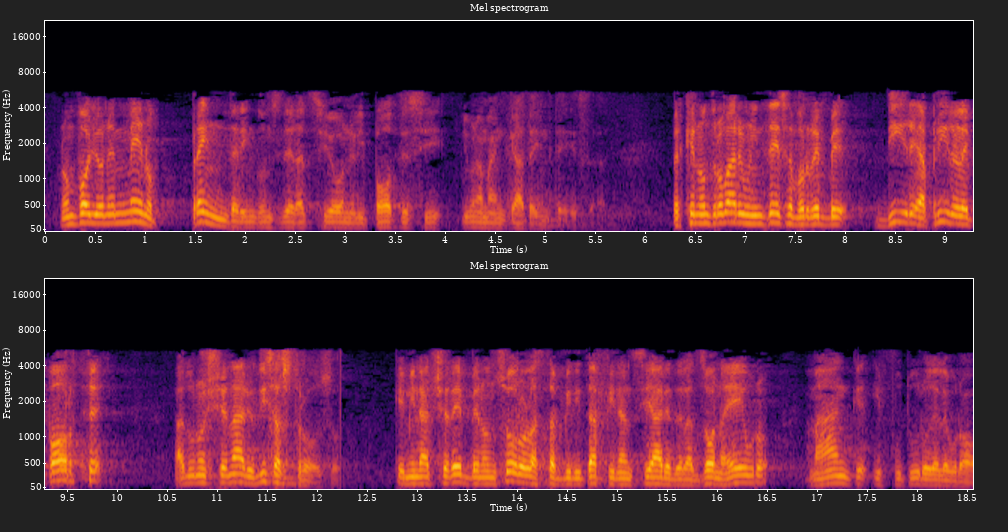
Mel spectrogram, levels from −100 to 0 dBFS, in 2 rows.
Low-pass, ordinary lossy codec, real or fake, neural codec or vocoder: 5.4 kHz; AAC, 24 kbps; real; none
